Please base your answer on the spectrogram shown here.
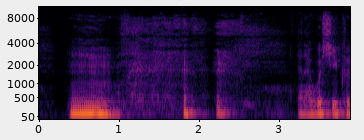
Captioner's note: baker laughs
